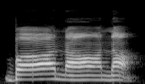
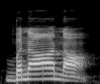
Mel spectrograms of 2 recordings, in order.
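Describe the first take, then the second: First: बनाना drawn out as ba, naa, naa; syllable by syllable. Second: Said in the usual way. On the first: Shown as a demonstration. Teacher showing vowels in each syllable, बनाना said piece by piece. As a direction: split बनाना into three slow syllables. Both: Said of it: "Every syllable has at least one vowel".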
